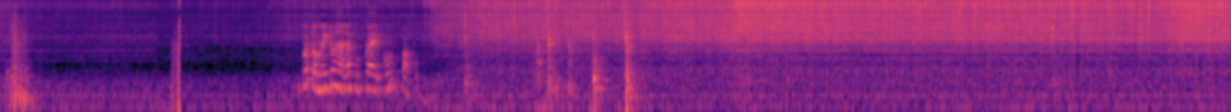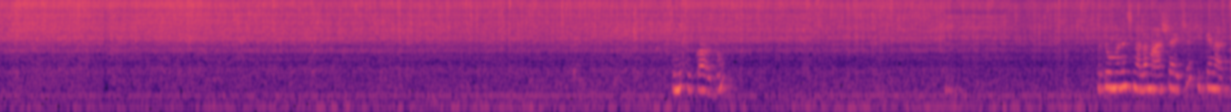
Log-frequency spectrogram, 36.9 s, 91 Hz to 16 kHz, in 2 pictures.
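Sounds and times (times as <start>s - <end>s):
masala sizzling in oil: 0.0s - 36.9s
sharp knocks against pan: 8.0s - 9.8s.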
